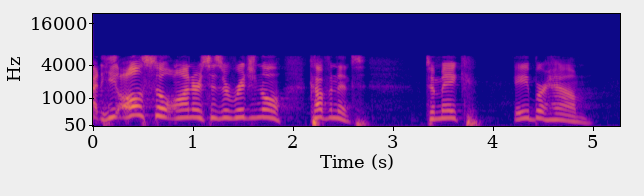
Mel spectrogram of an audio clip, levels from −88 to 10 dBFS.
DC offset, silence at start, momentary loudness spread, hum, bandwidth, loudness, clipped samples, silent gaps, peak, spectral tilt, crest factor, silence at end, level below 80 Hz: under 0.1%; 0 s; 17 LU; none; 5.8 kHz; -29 LUFS; under 0.1%; none; -8 dBFS; -9 dB/octave; 22 dB; 0.35 s; -56 dBFS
